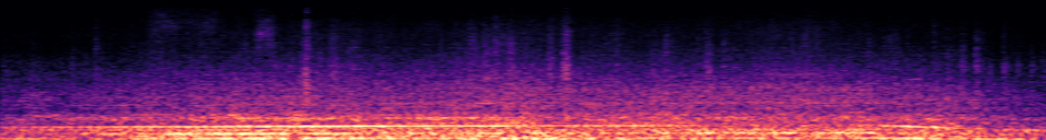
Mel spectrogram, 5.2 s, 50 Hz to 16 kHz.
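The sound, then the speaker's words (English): A bus engine drones steadily with a low, sustained rumble and a faint whining tone above it, loud and continuous throughout, with no voices, during an 8-hour bus journey. “The bus journey is a long one, 8 hours.”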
